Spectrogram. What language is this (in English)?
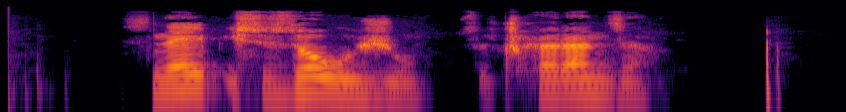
Abkhazian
